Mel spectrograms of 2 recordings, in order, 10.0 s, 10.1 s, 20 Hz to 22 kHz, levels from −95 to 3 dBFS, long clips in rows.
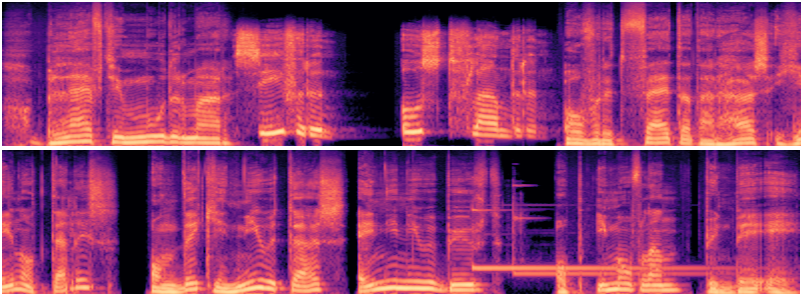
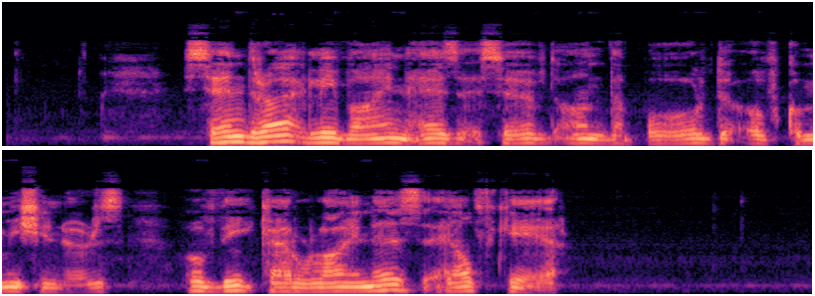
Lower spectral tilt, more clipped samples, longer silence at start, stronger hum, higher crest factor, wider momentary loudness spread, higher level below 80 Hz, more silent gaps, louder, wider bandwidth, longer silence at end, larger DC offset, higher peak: about the same, -5 dB/octave vs -5 dB/octave; neither; second, 0 s vs 1.15 s; neither; second, 10 dB vs 18 dB; second, 7 LU vs 11 LU; first, -26 dBFS vs -56 dBFS; first, 5.76-5.88 s vs none; first, -10 LUFS vs -17 LUFS; first, over 20 kHz vs 9.4 kHz; second, 0 s vs 1.55 s; neither; about the same, 0 dBFS vs 0 dBFS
